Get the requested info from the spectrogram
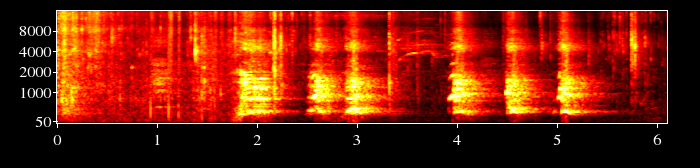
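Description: Fila Brasileiro barking, six loud barks in two groups of three. The dog is agitated at being tied up.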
